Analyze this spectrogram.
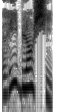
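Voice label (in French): "riz blanchi", French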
